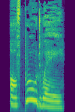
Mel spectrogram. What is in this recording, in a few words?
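"off broadway", British English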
